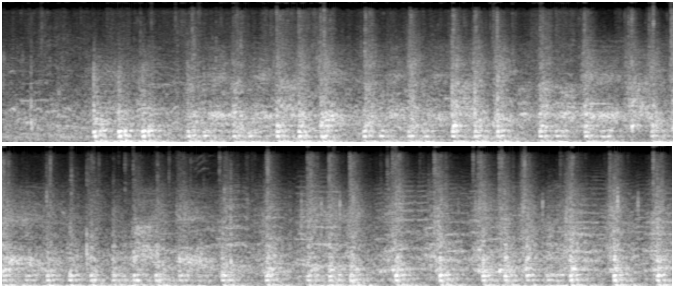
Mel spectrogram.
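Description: Baseball cheering section playing a batter's cheer song, starting abruptly about a second and a half in: drums beating steadily under brass and a crowd of fans chanting in unison.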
